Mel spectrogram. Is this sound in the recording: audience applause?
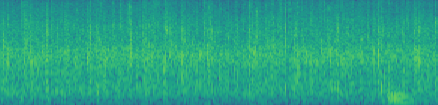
yes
